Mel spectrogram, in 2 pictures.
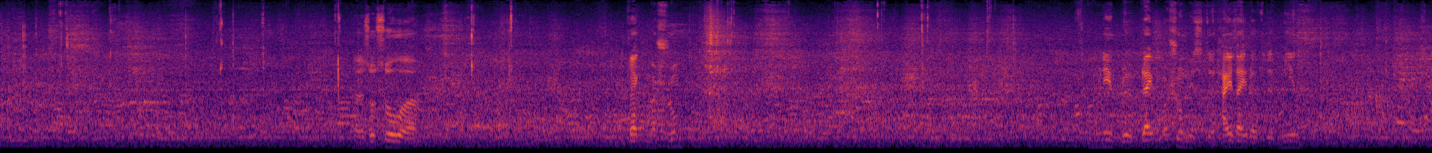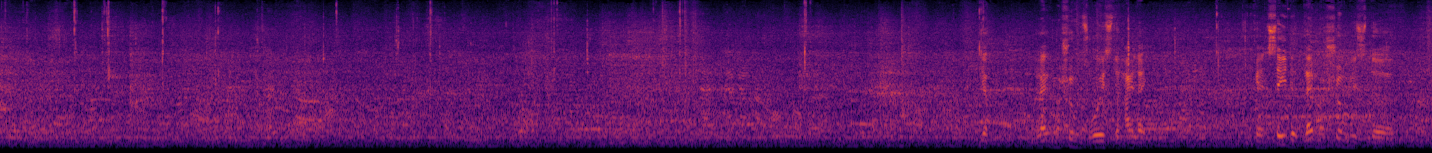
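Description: A busy room murmurs with many voices.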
